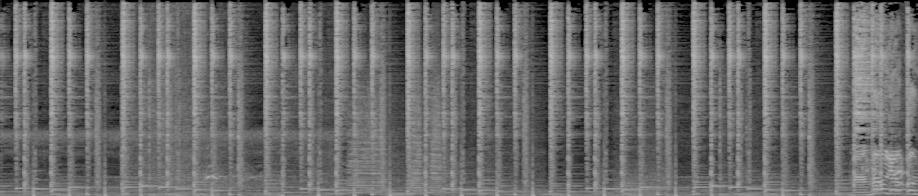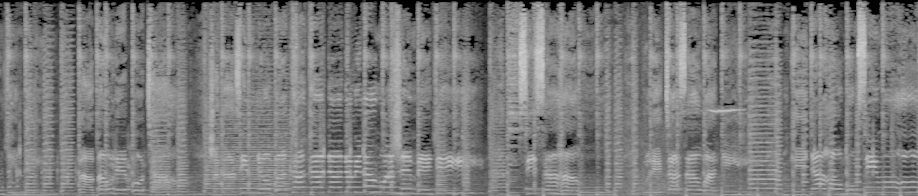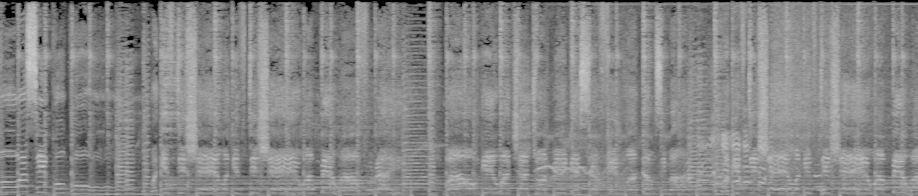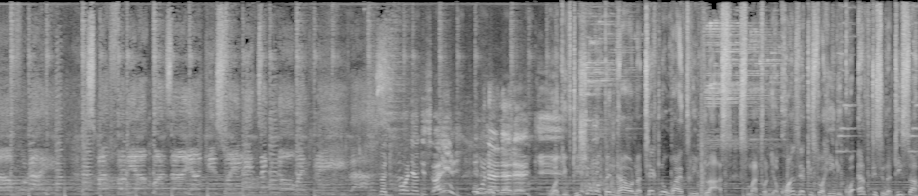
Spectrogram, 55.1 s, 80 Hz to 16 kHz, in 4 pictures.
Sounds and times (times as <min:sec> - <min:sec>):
Techno: 0:30.0 - 0:55.0.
